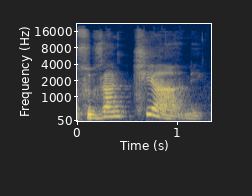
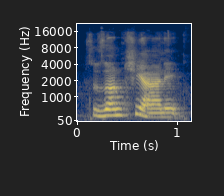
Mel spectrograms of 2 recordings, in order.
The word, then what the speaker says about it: Suzanne Ciani: I want you to pronounce her name. Suzanne Ciani. Suzanne Ciani.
